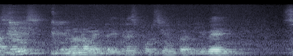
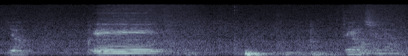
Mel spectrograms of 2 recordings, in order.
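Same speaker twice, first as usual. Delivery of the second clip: voice breaking, choked up, breathy, almost whispered; 11 dB quieter than usual. Speaking up in a group discussion, moved: voice breaking with emotion. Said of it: "Se me corta la voz".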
